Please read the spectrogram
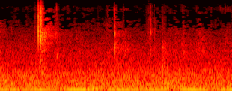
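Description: A few sharp clicks of king crab shell being cracked and picked while eating, the loudest about half a second in, over a steady low hum.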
